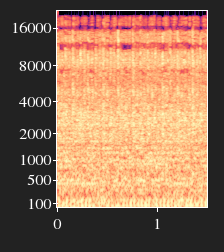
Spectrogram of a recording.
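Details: 1954 Farmall Super C tractor idling after starting on choke with a newly fitted eBay 6-volt starter: a steady, low chugging idle with a regular beat and no misses or knocks. Normal idle.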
